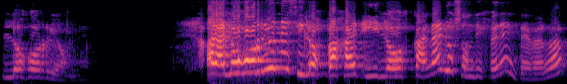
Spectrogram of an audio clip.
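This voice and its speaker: A woman's voice: extremely high pitch, big pitch swings, unhurried. A woman preacher giving a sermon, telling stories and putting questions to her congregation. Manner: storytelling with rhetorical questions to the congregation. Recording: dull lo-fi sound.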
